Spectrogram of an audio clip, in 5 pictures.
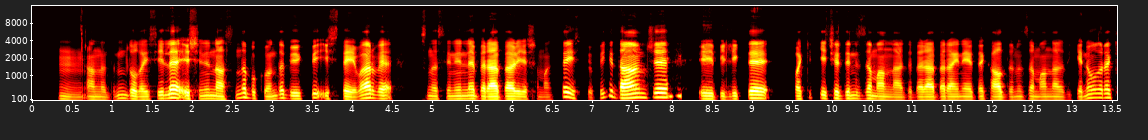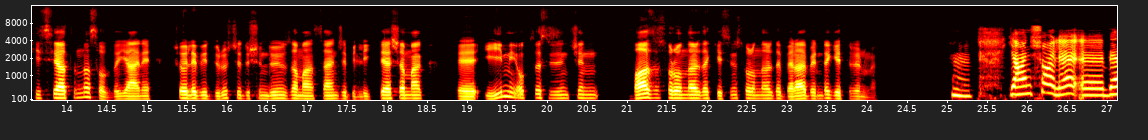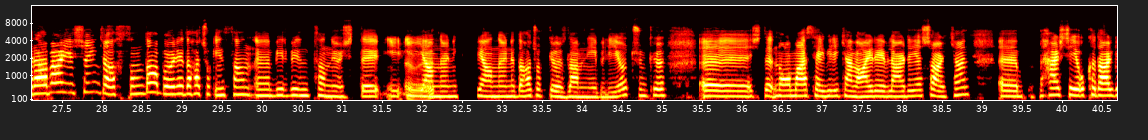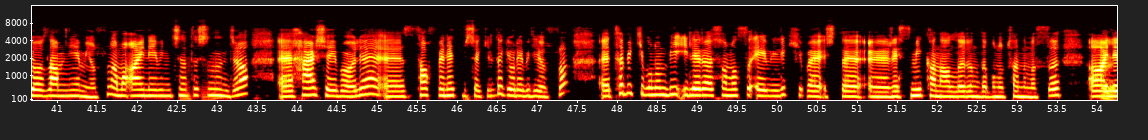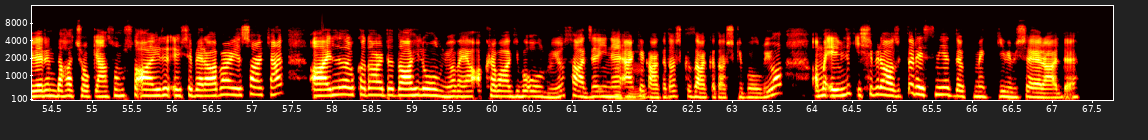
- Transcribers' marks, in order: other background noise; unintelligible speech
- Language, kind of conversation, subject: Turkish, advice, Evlilik veya birlikte yaşamaya karar verme konusunda yaşadığınız anlaşmazlık nedir?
